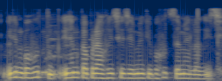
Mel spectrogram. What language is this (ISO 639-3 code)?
mai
